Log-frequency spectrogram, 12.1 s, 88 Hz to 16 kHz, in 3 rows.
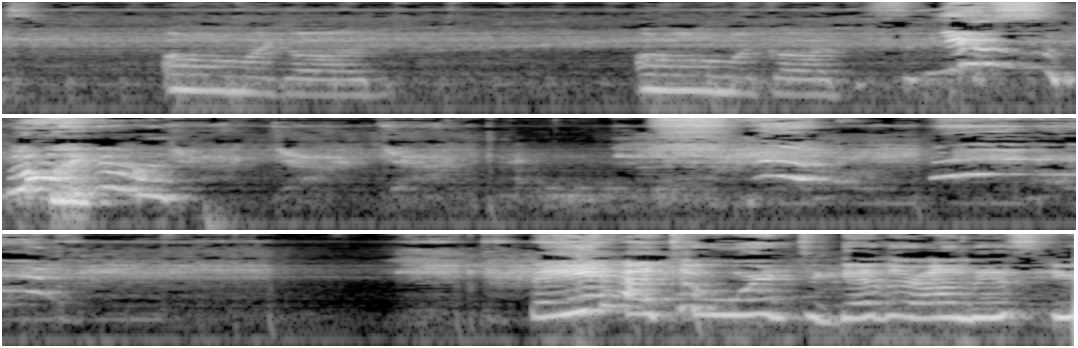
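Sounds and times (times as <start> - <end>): woman squealing excitedly: 6.6 - 8.4.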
